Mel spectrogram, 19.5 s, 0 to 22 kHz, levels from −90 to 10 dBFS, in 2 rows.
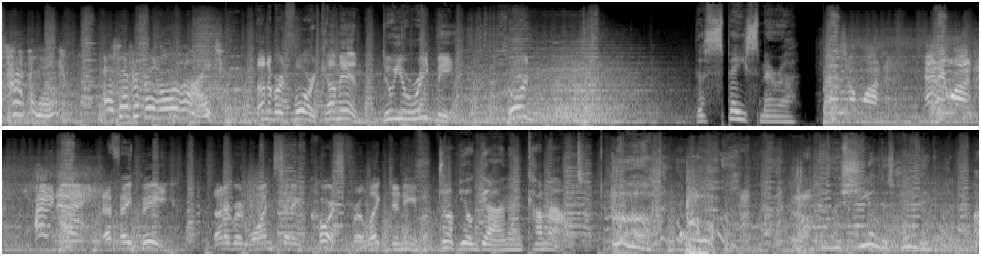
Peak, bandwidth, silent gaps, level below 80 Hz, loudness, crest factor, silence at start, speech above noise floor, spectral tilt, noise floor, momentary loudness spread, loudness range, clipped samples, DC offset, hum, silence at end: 0 dBFS; over 20 kHz; none; -32 dBFS; -15 LUFS; 16 dB; 0 s; 21 dB; -4 dB/octave; -35 dBFS; 9 LU; 4 LU; under 0.1%; under 0.1%; none; 0 s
